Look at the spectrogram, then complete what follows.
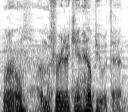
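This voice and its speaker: Stern older crime-drama patriarch acted by a man, low, gravelly, measured, imperious, music underneath. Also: a little mellow, close to an everyday voice. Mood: guarded. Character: stern older male nightclub-owning boss, imperious father. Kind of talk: noir radio drama dialogue.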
